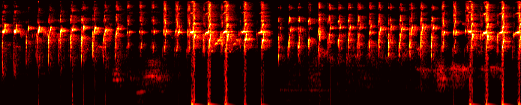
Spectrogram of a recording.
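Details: Cendet (long-tailed shrike) giving rapid 'ngetet' song as a lure for birds that sing little: a dense, nearly continuous stream of high chirps and clicks, around three or four notes a second, with no pauses.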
